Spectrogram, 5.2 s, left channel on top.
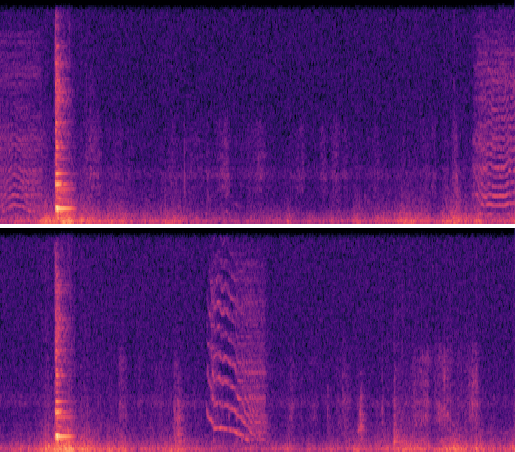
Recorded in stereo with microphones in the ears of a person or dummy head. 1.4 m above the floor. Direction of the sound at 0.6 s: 15° left (ahead or behind).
